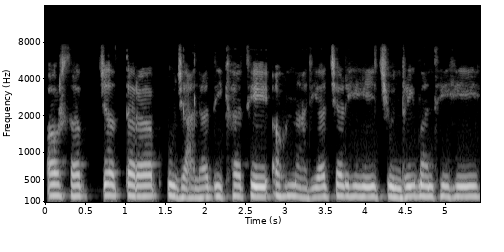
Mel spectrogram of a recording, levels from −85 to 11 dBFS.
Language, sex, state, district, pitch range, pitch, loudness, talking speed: Chhattisgarhi, female, Chhattisgarh, Raigarh, 185-195 Hz, 190 Hz, -14 LUFS, 155 wpm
